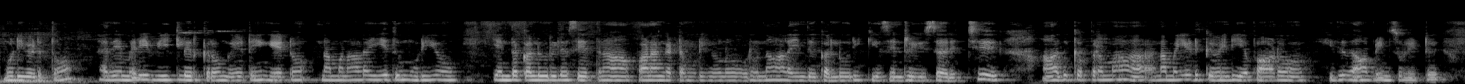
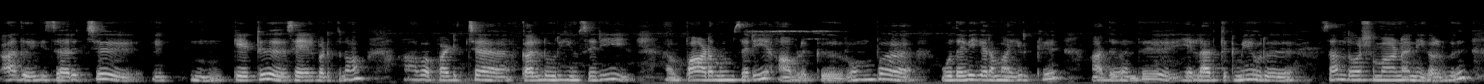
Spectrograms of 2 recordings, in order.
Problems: none marked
